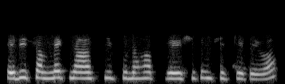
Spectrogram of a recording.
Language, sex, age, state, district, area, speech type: Sanskrit, female, 18-30, Karnataka, Bangalore Rural, rural, conversation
